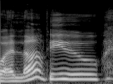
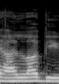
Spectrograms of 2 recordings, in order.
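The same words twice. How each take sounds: First: Slow, pitched-up tender retelling; retold I love you. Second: Said in the usual way. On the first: Owner retelling her words to her cat, slow and high. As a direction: stretch it out high, lightly sweet. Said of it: "And then I go". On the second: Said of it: "Because I didn't say".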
